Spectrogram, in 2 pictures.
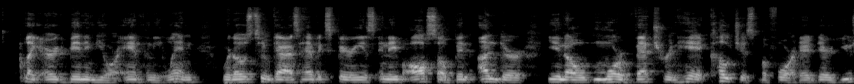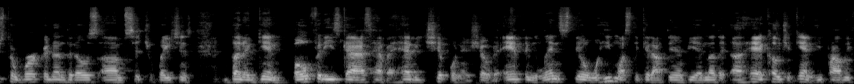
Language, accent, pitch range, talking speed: English, American, 105-125 Hz, 230 wpm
